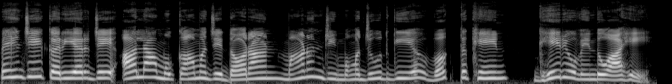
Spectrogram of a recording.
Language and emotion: Sindhi, neutral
